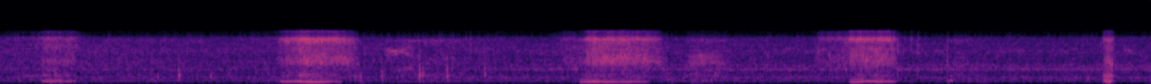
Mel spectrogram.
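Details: Reilly, a Rottweiler/Pit Bull mix sleeping with mouth slightly ajar, lifelong snorer with no medical condition per owner, phone recording: about four low rumbling snores every three to four seconds, quiet breathing between.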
